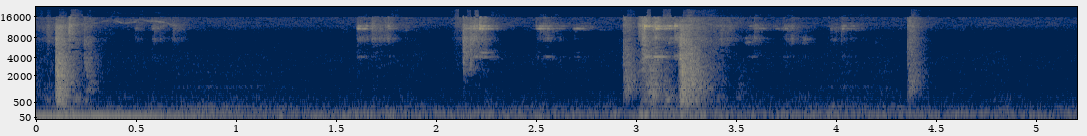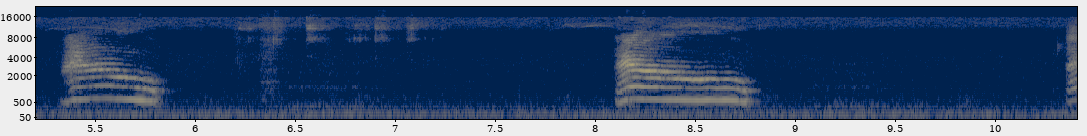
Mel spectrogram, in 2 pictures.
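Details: Bengal kitten, a yellow male born 1 January 2019, giving two drawn-out meows that rise then fall, a few seconds apart, after some sharp clicks and knocks in a quiet room.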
